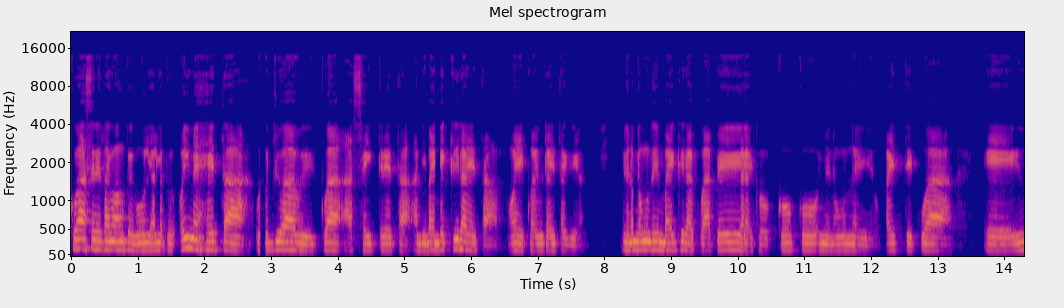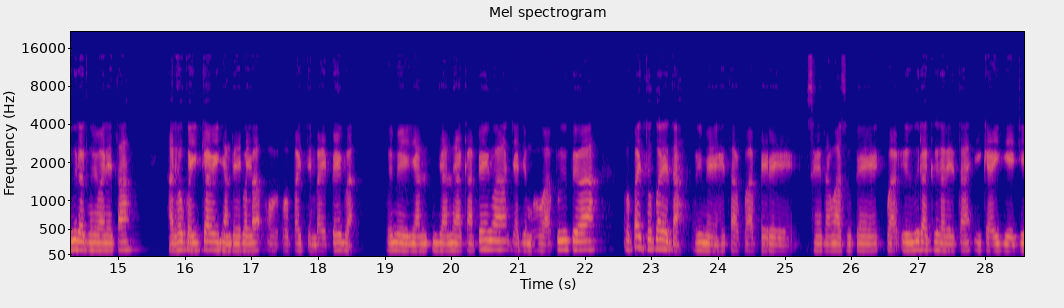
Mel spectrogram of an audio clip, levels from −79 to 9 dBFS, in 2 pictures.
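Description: Frames out of order occur at 1.15–1.34, 2.73–2.92, 5.35–5.55, 8.32–8.52, 10.04–10.15, 16.82–17.01 and 24.65–24.84 s. Adjacent blocks of about 93 ms (46 ms at 10.04 s) play swapped, producing a garbled flutter, though no time is lost.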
